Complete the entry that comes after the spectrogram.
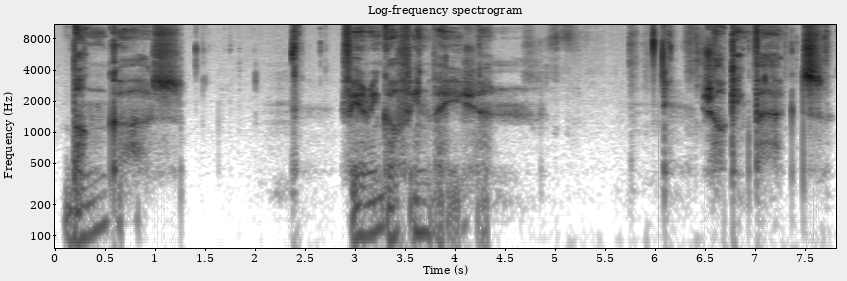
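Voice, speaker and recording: A man whispering an ASMR history narration in a breathy, mostly unvoiced voice, pausing between short phrases and often repeating words. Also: fairly low pitch, bright, forceful tone, dry recording. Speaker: ASMR host presenting history facts. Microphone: close microphone.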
